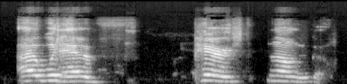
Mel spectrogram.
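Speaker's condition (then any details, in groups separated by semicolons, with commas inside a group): Cerebral palsy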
